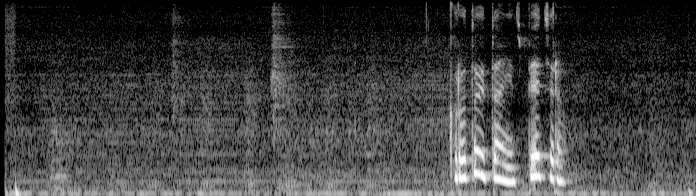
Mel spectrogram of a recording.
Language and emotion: Russian, neutral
